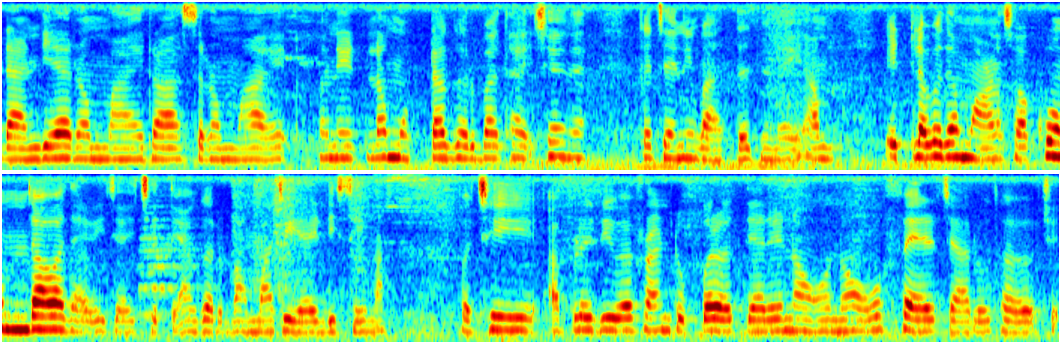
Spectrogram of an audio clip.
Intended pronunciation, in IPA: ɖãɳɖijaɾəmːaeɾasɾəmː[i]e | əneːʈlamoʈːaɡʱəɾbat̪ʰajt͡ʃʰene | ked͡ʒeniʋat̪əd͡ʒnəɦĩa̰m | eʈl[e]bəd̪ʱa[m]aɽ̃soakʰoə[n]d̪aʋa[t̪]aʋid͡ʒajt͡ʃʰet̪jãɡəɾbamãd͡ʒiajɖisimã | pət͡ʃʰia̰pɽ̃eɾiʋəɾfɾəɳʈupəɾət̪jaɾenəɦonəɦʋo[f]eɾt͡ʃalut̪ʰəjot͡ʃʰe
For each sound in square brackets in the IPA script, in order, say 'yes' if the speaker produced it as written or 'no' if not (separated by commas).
no, no, yes, no, no, yes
